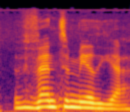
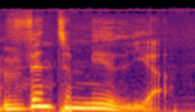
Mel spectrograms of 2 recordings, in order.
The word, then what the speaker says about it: Ventimiglia: Ventimiglia. – Ventimiglia.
